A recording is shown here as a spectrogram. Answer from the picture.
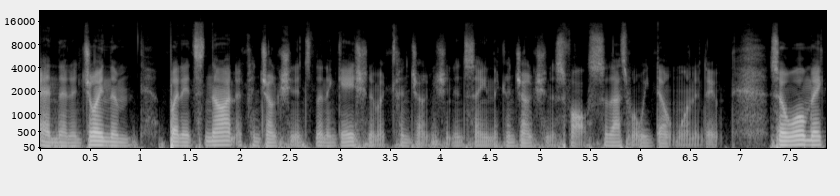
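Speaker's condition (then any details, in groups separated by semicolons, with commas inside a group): No condition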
